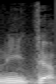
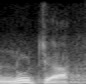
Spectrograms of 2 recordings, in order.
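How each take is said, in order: First: The first syllable has a front i vowel. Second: The first syllable has a rounded u vowel. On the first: "bukan nijah" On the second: "bukan nujah"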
